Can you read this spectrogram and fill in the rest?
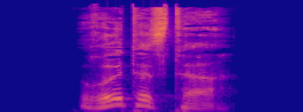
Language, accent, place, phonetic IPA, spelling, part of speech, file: German, Germany, Berlin, [ˈʁøːtəstɐ], rötester, adjective, De-rötester.ogg
- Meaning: inflection of rot: 1. strong/mixed nominative masculine singular superlative degree 2. strong genitive/dative feminine singular superlative degree 3. strong genitive plural superlative degree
